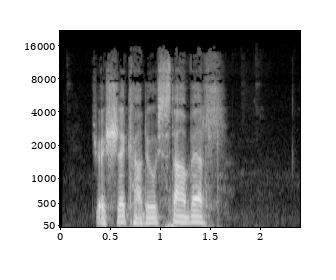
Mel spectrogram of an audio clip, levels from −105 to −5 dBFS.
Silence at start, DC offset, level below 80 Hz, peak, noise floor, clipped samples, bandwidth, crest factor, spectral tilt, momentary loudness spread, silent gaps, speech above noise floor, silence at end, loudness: 0.35 s; under 0.1%; -46 dBFS; -4 dBFS; -67 dBFS; under 0.1%; 15.5 kHz; 20 dB; -4 dB/octave; 12 LU; none; 47 dB; 0.75 s; -20 LUFS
